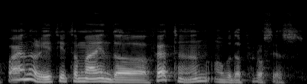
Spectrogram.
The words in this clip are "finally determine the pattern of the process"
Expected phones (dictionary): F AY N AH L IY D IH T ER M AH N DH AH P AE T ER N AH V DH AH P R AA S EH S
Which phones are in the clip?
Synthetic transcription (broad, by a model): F AY N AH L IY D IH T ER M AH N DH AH F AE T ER N AH V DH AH P R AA S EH S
